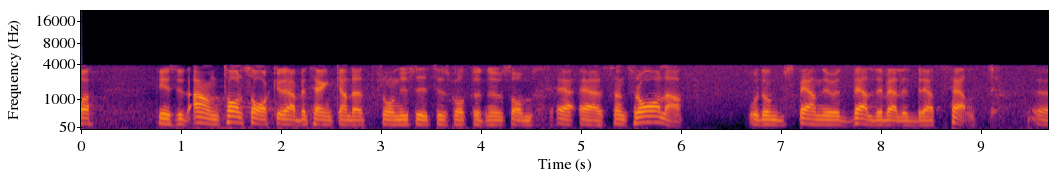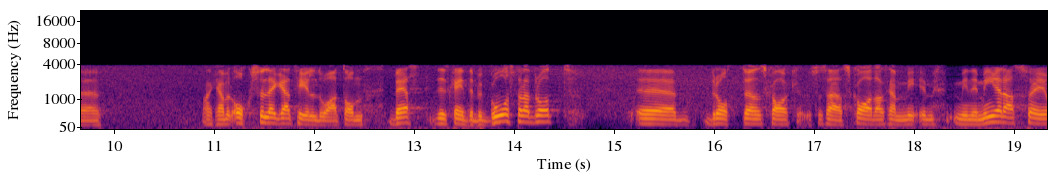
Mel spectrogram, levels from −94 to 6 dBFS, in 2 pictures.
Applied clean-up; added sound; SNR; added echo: neural mask model Resemble Enhance denoiser.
